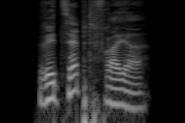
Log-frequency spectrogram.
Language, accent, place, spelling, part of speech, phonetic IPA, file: German, Germany, Berlin, rezeptfreier, adjective, [ʁeˈt͡sɛptˌfʁaɪ̯ɐ], De-rezeptfreier.ogg
- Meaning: inflection of rezeptfrei: 1. strong/mixed nominative masculine singular 2. strong genitive/dative feminine singular 3. strong genitive plural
